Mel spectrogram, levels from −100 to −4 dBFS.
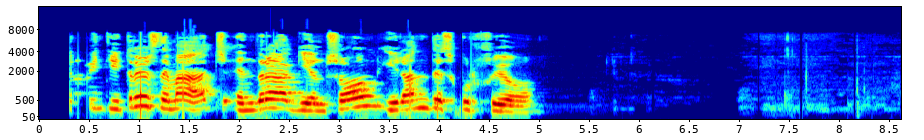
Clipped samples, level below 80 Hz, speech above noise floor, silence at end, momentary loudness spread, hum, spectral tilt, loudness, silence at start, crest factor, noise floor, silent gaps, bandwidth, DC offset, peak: under 0.1%; -58 dBFS; 67 dB; 3.7 s; 10 LU; none; -3.5 dB/octave; -13 LUFS; 0.5 s; 16 dB; -80 dBFS; none; 7.8 kHz; under 0.1%; 0 dBFS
